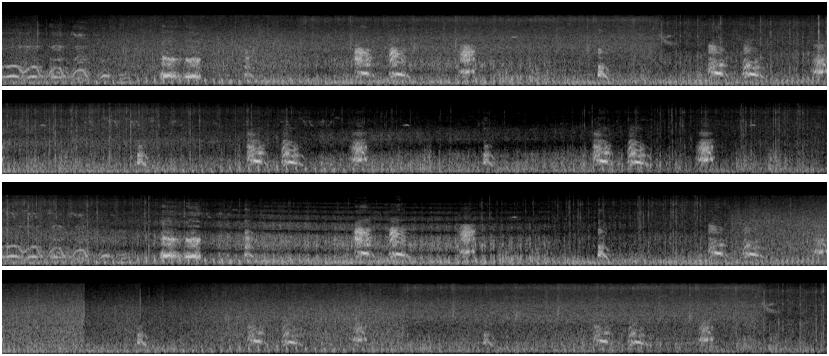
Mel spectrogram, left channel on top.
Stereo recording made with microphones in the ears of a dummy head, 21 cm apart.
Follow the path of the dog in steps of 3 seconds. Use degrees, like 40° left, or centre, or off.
10° left, 10° left, 40° left, 40° left, 40° left, 40° left.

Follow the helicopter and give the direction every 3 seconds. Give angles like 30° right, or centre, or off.
50° right, 10° right, 30° left, 50° left, 60° left, 60° left.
